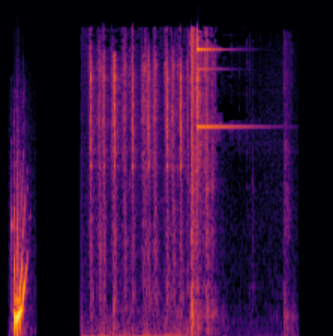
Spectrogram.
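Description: Title-animation sound effects: a short rising pop, then typewriter keys clacking rapidly for about a second and a half, ending in a high ringing ding that fades out.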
